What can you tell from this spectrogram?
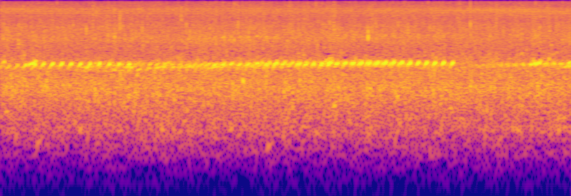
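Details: Kajika frog at Water Park Shirayama, Yokoze, Saitama, on a summer night: a long, steady train of fast, high, piping pulses lasting about four seconds. It stops, then a new run begins near the end, over a continuous stream-like hiss.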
